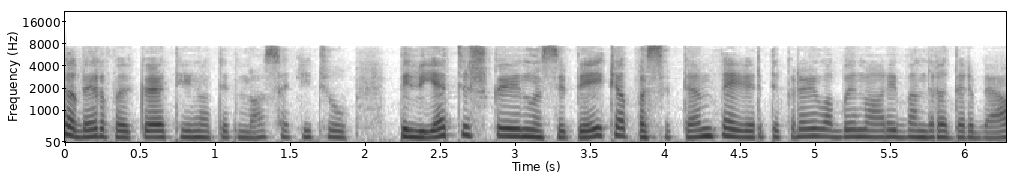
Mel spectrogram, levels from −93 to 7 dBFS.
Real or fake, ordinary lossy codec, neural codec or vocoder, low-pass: fake; MP3, 48 kbps; codec, 44.1 kHz, 1.7 kbps, Pupu-Codec; 7.2 kHz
